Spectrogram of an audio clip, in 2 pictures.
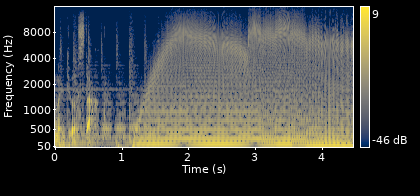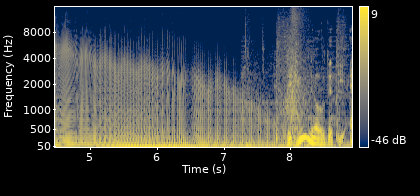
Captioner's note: sound Effects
